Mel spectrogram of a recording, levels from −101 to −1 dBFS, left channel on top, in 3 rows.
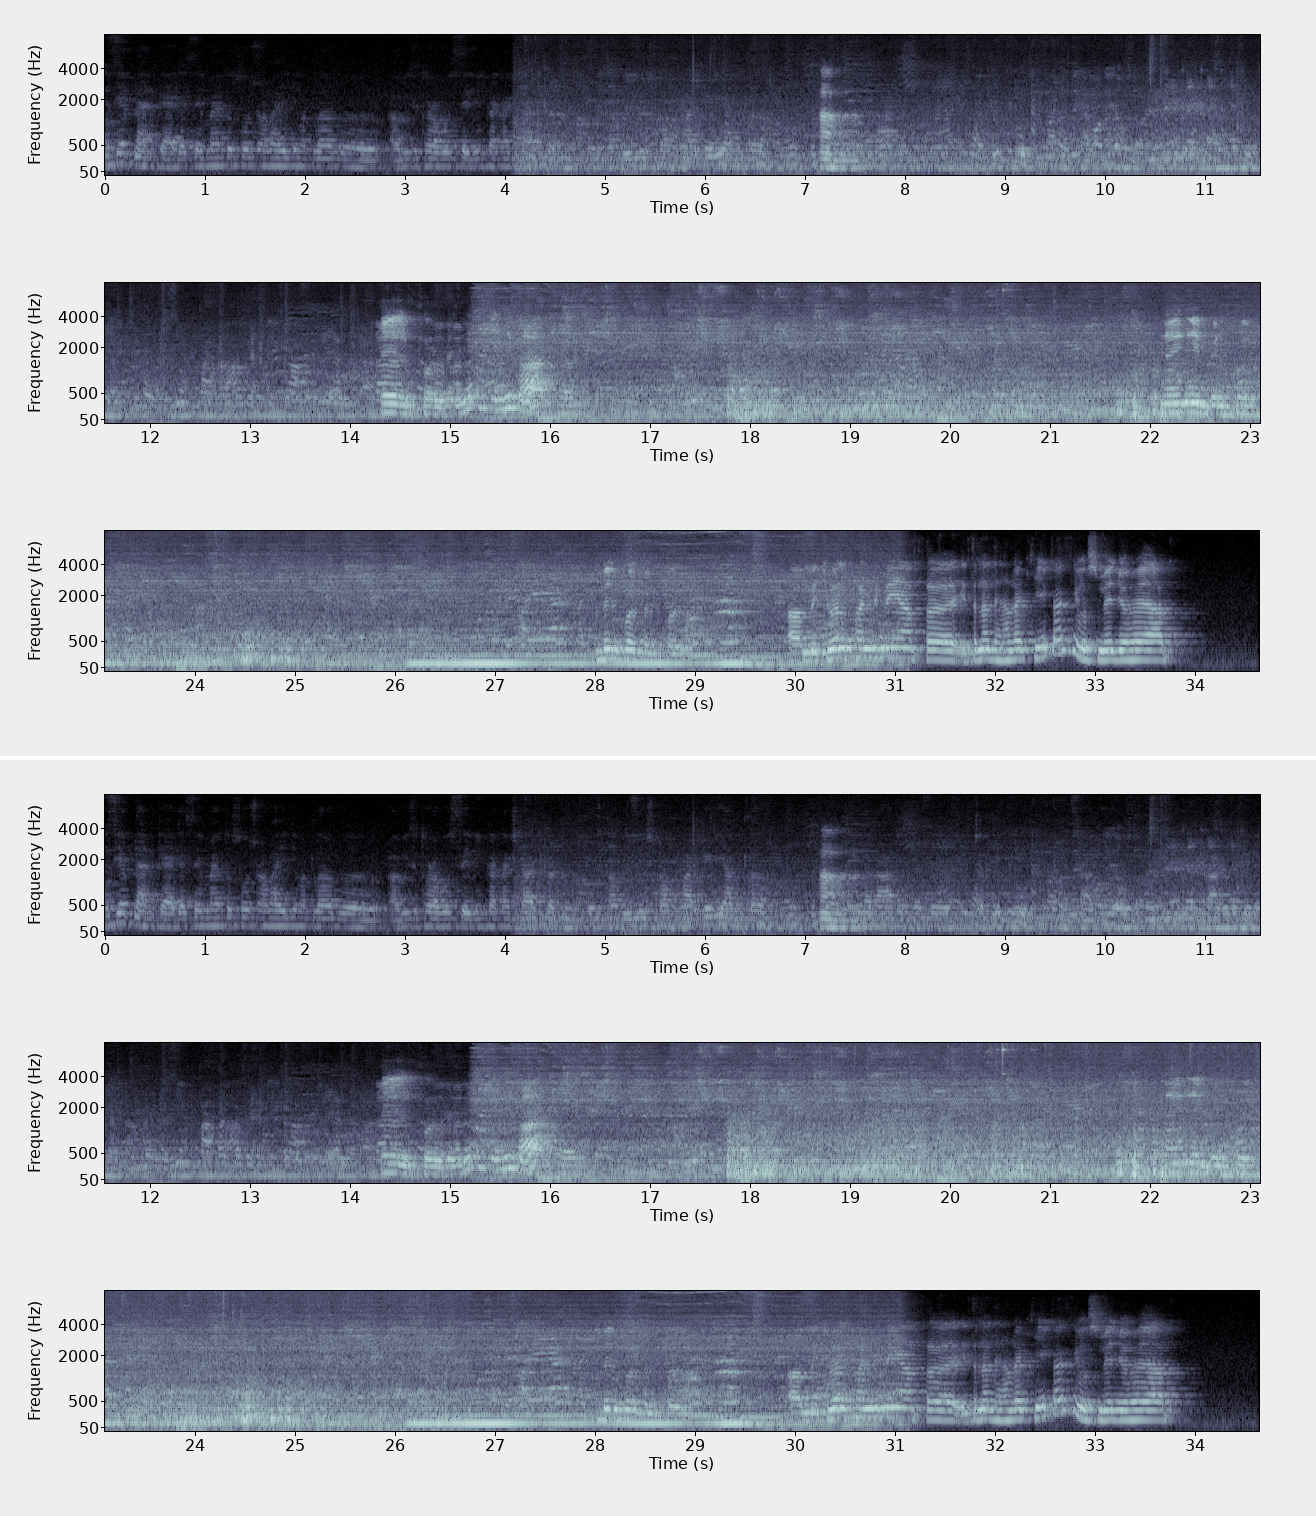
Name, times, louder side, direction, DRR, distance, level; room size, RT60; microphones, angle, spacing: voice 1, 0.0-6.7 7.4-14.1 14.8-19.0 19.4-21.4 21.9-25.6 26.0-28.4, right 1 dB, 70° right, 3 dB, 0.9 m, -46 dB
sound 1, 4.1-23.5, left 2 dB, 30° left, 0.4 m, -43 dB
voice 2, 7.1-7.6 14.3-16.3 22.1-23.1 28.0-29.0 29.9-33.8, left 2 dB, 60° left, 6 dB, 0.7 m, -28 dB
sound 2, 15.2-31.1, equal, 5° right, 1.1 m, -32 dB
Thunder / Rain, 17.8-26.8, right 4 dB, 40° right, 0.3 m, -32 dB
7.5 x 7.0 x 3.3 m, 0.65 s
head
